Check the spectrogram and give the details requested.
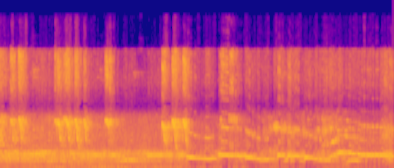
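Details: A caged female sooty-headed bulbul in the Semarang area, Indonesia, sings clear, descending whistled phrases over a loud continuous hiss, with fainter buzzy notes behind.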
